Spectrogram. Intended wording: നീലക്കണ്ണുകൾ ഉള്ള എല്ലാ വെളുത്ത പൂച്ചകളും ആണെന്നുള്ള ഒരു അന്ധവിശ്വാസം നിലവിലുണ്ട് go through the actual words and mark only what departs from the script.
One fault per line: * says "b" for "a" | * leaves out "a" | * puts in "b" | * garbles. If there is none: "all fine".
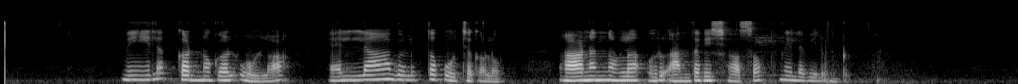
all fine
